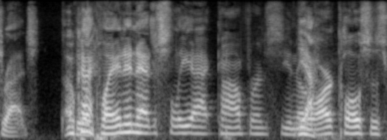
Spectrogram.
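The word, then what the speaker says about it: SLIAC: of long bus rides okay playing in that slak conference you know our closest road opponent 4 and a half hours away and only team from Kentucky and the is it the slak is that Sak is how they say it okay only team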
